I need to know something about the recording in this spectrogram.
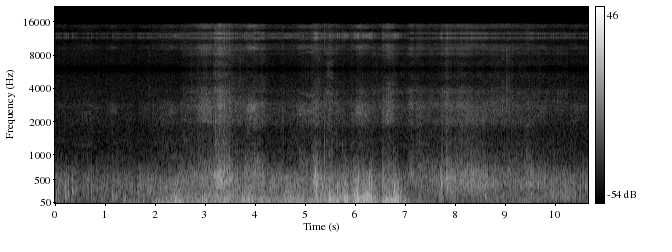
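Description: Wind rushes loudly past close by.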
